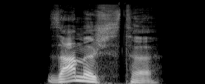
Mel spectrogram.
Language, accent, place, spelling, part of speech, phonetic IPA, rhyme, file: German, Germany, Berlin, samischste, adjective, [ˈzaːmɪʃstə], -aːmɪʃstə, De-samischste.ogg
- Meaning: inflection of samisch: 1. strong/mixed nominative/accusative feminine singular superlative degree 2. strong nominative/accusative plural superlative degree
